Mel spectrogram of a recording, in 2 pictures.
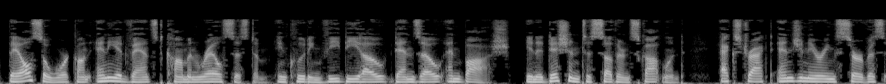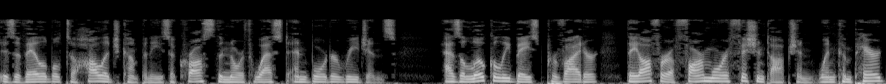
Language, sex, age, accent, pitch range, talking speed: English, male, 30-49, American, 110-135 Hz, 160 wpm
